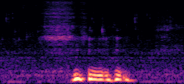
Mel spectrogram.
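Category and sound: household object, aquarium water trickling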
